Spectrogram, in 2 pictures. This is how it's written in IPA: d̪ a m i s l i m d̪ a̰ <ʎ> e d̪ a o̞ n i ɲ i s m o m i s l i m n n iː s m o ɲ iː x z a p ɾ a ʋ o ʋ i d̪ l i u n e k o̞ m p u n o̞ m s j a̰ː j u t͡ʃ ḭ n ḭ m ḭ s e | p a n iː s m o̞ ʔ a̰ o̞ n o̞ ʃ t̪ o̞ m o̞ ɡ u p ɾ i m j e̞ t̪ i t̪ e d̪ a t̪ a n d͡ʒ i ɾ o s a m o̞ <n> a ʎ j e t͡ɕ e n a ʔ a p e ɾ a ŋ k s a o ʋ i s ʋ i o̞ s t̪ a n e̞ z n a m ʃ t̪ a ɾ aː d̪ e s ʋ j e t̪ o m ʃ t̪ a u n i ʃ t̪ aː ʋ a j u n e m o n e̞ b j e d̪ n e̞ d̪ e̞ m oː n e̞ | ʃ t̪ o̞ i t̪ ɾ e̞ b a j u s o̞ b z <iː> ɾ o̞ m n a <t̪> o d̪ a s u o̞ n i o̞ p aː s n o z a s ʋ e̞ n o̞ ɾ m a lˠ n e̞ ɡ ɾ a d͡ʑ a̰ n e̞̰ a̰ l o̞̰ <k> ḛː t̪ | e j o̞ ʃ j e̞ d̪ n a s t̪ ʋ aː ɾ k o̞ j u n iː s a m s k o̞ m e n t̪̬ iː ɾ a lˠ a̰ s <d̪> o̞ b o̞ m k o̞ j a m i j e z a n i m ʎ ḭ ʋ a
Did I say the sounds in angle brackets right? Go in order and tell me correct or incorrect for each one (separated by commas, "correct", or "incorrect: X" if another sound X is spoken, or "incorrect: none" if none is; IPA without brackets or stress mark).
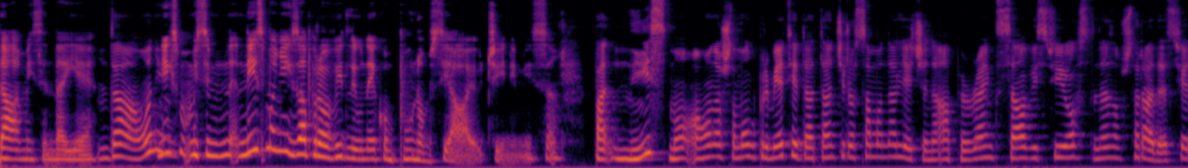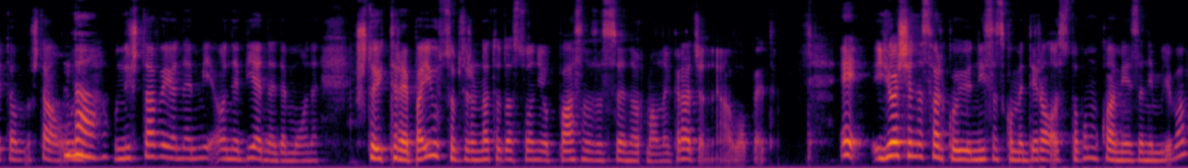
incorrect: j, correct, incorrect: i, correct, incorrect: p, incorrect: t̪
